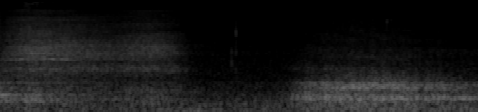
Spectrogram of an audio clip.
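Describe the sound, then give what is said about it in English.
A deep breath taken by a preacher during a sermon: a long, noisy inhale, a brief pause, then a loud, breathy exhale, with no talk. “God just gave me that breath.”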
